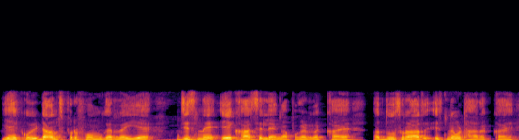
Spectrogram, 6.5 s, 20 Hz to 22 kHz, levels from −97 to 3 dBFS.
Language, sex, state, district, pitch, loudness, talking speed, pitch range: Hindi, male, Uttar Pradesh, Saharanpur, 170 Hz, -17 LUFS, 205 wpm, 140-190 Hz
